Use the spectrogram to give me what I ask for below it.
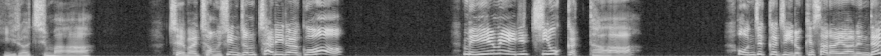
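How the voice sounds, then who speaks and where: A man's voice: extremely high pitch, very animated, normal speed, long pauses, fairly bright tone, no echo, clean studio sound, voice pushed up, heavily acted. A man voicing a furious, exhausted young wife and mother who scolds her husband, in a storytelling radio reading. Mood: desperate. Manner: indignant, scolding.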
